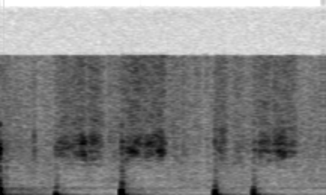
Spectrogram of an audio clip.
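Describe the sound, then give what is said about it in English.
Quiet handwriting strokes on a page, five distinct pen scratches separated by short pauses, with no talking. “I hope you can read my writing.”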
